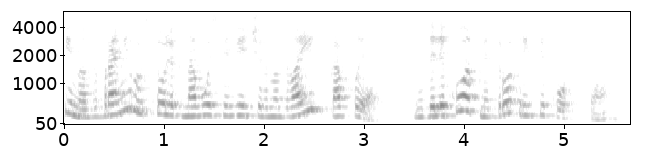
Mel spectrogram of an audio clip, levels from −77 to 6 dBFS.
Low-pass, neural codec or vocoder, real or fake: 5.4 kHz; none; real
